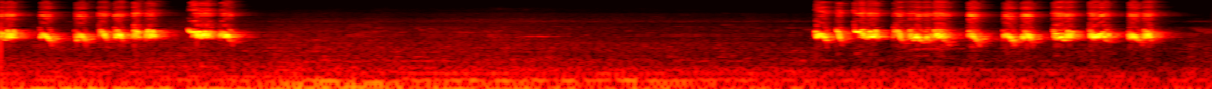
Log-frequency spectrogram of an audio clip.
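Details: ['Orange-headed thrush song played to stimulate captive birds into breeding condition: loud, rich bursts of rapid whistled and twittering phrases, one lasting just over a second at the start and another running about two seconds at the end, separated by a quiet gap.']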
